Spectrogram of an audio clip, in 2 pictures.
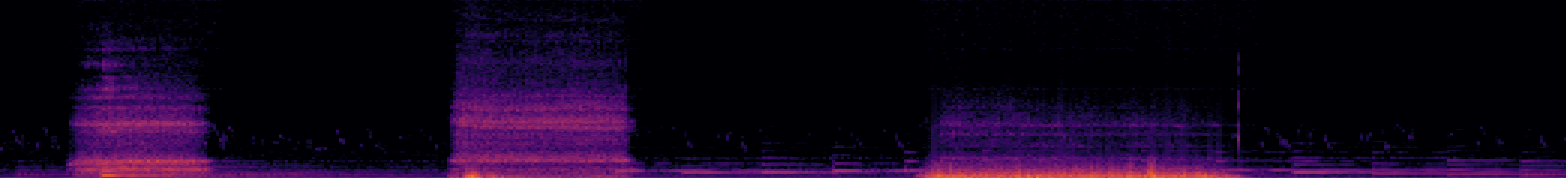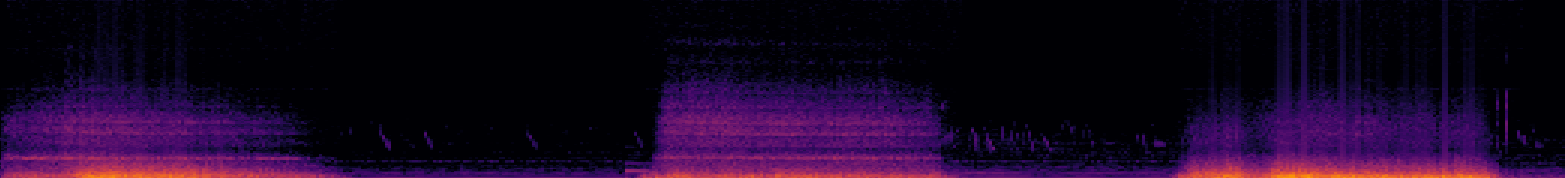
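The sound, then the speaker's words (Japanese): Soft ASMR blowing into the listener's other ear: six quiet, breathy puffs of air separated by pauses, the later ones longer and fuller. “じゃあ反対のお耳にしましょうか。しっかりお耳ふうふうして、”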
